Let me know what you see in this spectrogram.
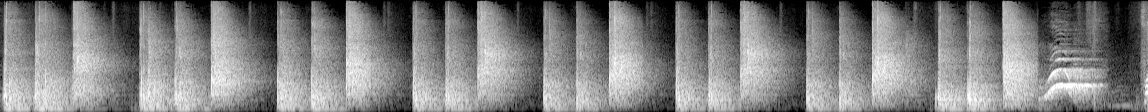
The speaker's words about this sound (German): Typisch beim Line-Dance ist das Tanzen in einer Reihe und Schritte, bei denen die Schuhsohle auch mal ordentlich aufs Parkett knallt.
